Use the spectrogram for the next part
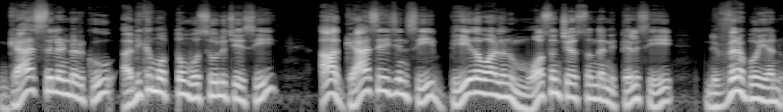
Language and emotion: Telugu, disgusted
